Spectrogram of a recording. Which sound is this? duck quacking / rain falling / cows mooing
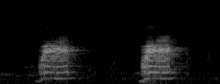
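duck quacking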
